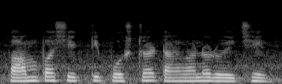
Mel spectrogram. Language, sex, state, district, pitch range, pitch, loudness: Bengali, male, West Bengal, Alipurduar, 155-175 Hz, 165 Hz, -18 LUFS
